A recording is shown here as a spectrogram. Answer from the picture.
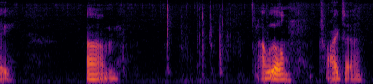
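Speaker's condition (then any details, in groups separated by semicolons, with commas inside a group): Cerebral palsy; from birth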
